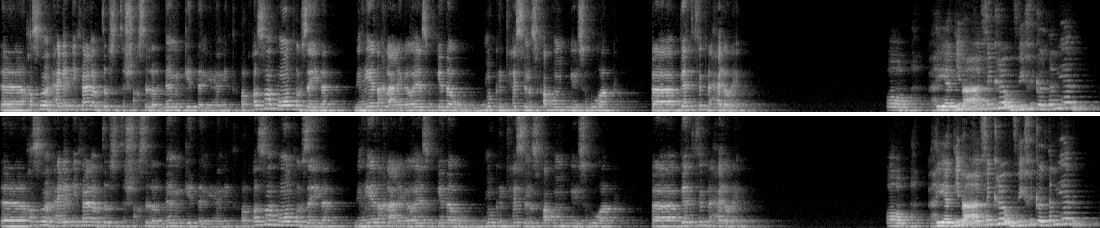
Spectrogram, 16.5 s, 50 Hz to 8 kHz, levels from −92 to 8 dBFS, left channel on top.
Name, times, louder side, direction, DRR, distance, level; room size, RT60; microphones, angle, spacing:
voice 1, 0.0-9.2 9.8-11.1, left 3 dB, 45° left, 5 dB, 0.4 m, -25 dB
voice 2, 14.0-16.1, right 1 dB, 50° right, 3 dB, 0.5 m, -18 dB
4.2 x 2.1 x 2.6 m, 0.83 s
head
